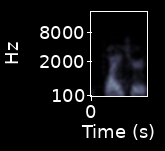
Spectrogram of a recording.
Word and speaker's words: Fleischer: I I said Fleischer, didn't I? Isn't it Fleischer? Is that? No, Oh, you yeah, said it right.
